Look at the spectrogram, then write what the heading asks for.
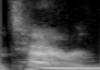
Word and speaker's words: Taryn: So Taryn with a T. It's like Karen, but yeah, with a T.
